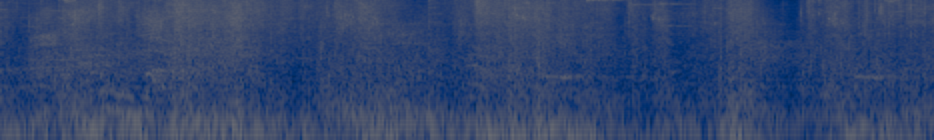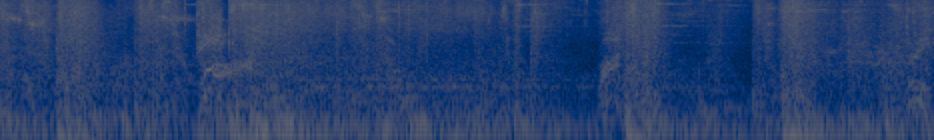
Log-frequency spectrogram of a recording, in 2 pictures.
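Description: Fantasy combat sound effects of spells and strikes burst and clash repeatedly.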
